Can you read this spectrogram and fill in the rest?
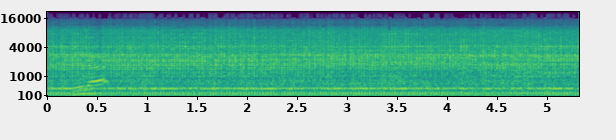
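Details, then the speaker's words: Idling four-cylinder 2001 Toyota Corolla, parked in drive with e-brake on, with loud chattering rattle from worn serpentine belt tensioner; rattle quiets when hand pressed on tensioner; fixed by replacing tensioner. "what i was putting my hand on right here is actually the tensioner for the serpentine belt things making a lot of noise when you put your hand on it it kind of gets quieter"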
